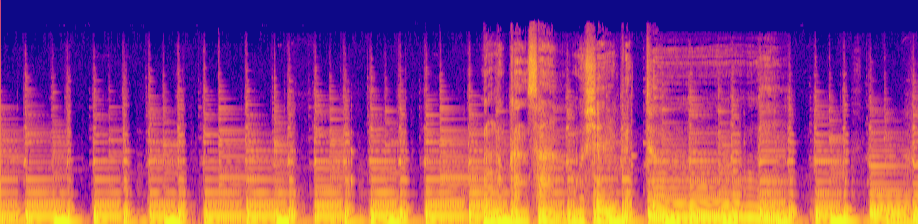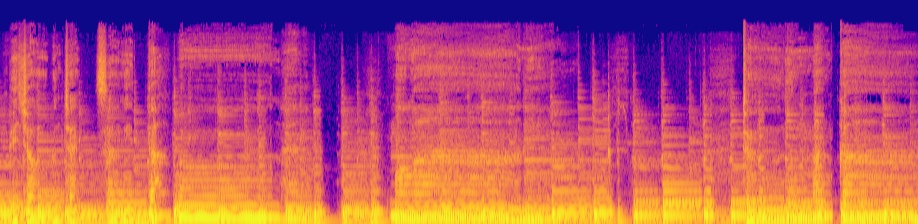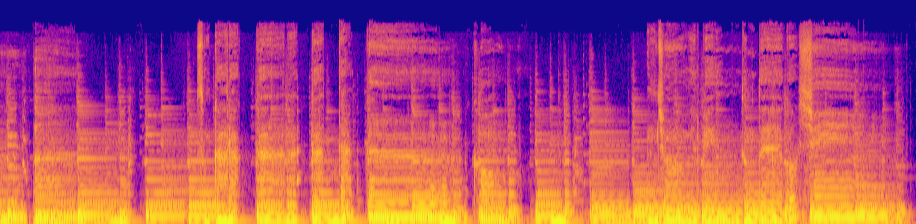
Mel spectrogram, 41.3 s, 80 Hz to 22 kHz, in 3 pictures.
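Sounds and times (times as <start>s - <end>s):
song with sung vocal over guitar and backing instruments on the radio: 0.0s - 41.2s
speech: 7.9s - 10.4s, 14.2s - 16.2s.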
